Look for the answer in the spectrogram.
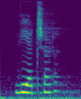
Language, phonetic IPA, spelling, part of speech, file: Belarusian, [ˈvʲet͡ʂar], вечар, noun, Be-вечар.ogg
- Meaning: evening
